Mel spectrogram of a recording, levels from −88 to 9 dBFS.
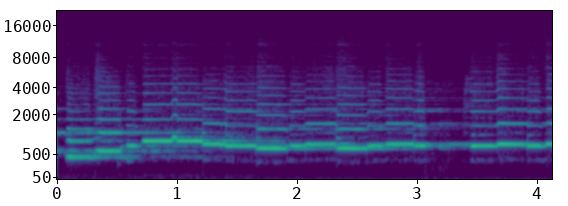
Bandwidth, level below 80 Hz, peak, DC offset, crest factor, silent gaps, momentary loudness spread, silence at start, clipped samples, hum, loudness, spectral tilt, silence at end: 11.5 kHz; under -90 dBFS; -22 dBFS; under 0.1%; 10 dB; none; 6 LU; 0 s; under 0.1%; none; -30 LUFS; 0.5 dB/octave; 0 s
